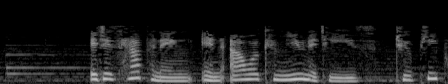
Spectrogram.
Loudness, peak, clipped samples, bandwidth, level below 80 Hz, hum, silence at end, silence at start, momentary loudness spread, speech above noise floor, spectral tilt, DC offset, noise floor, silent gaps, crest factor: -25 LUFS; -8 dBFS; under 0.1%; 6.4 kHz; -64 dBFS; none; 0 s; 0.05 s; 13 LU; 23 dB; -6.5 dB/octave; under 0.1%; -48 dBFS; none; 18 dB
